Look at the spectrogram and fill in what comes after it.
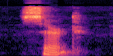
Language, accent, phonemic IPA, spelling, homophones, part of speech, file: English, Southern England, /sɜːk/, cirque, circ, noun, LL-Q1860 (eng)-cirque.wav
- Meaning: 1. A Roman circus 2. A curved depression or natural amphitheatre, especially one in a mountainside at the end of a valley 3. Something in the shape of a circle or ring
